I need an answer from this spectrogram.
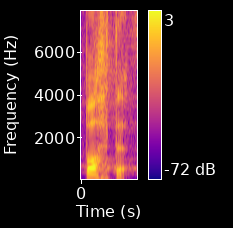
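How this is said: The r sounds like a soft h. "O H é de B H, é do, da capital"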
